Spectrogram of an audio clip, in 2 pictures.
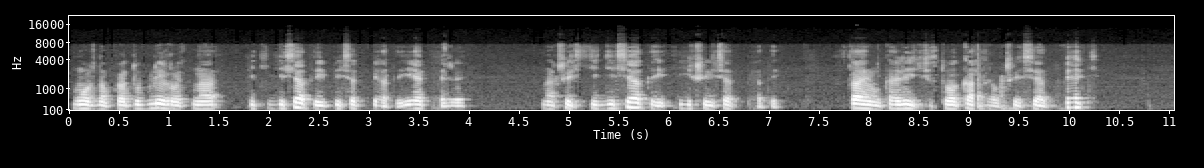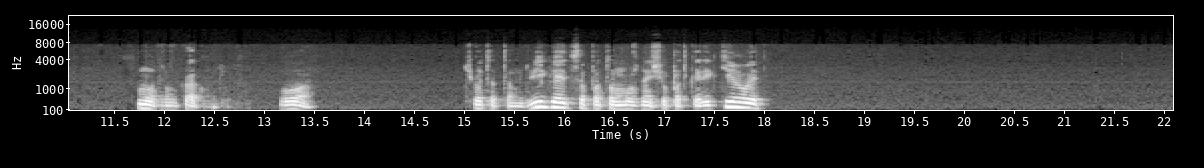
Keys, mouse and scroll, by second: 3.6 shift+d, 7.7 click, 12.0 click, 20.7-21.7 scroll down 1, 21.7 middle click, 21.7 scroll down 2.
